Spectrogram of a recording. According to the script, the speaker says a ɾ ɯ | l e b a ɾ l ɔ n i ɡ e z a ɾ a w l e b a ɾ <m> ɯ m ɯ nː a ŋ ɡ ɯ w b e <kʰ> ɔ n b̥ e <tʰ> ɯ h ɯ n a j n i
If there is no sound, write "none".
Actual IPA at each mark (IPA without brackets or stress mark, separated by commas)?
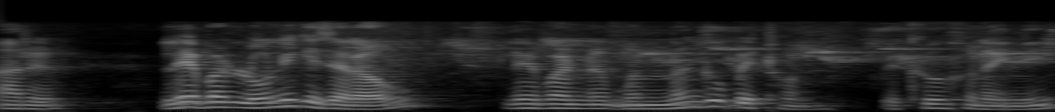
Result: n, tʰ, kʰ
